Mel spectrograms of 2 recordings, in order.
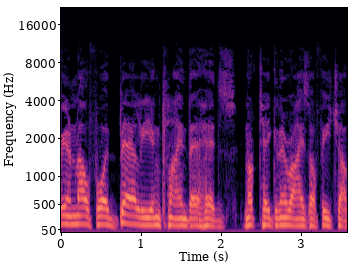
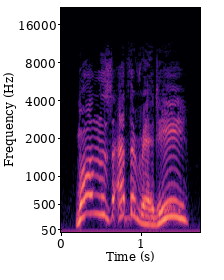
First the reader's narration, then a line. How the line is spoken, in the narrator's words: shouted Lockhart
